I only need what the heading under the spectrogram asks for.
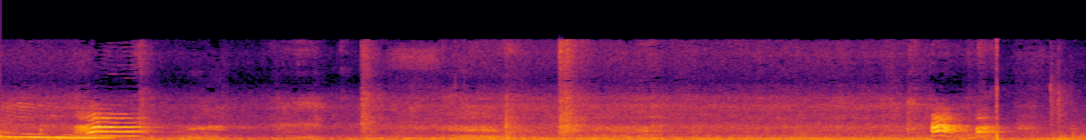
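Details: A pug howling like a wolf, apparently wanting towels shut away, gives a brief, falling howl, then a sharp, high yip near the end.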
